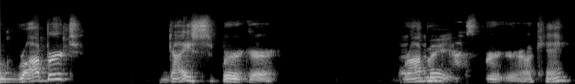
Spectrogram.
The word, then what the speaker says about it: Geisberger: Geisberger. Okay. It's me, Geisberger. Oh, is it Robert pronounced Geis- Gasberger?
